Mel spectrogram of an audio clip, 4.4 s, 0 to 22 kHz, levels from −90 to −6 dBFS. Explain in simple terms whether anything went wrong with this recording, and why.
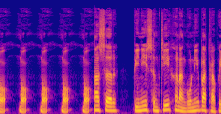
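The speech opens mid broken-record loop. A 0.42-second piece repeats three times until 1.89 s, likely from a stalled player. The missing speech is lost.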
